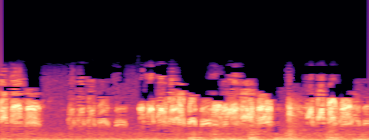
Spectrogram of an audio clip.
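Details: Chickadees at a nest box in North Vancouver: a dense run of high, thin chirps and twittering notes, nearly continuous, with short gaps and a steady low background hum.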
